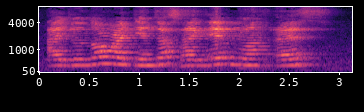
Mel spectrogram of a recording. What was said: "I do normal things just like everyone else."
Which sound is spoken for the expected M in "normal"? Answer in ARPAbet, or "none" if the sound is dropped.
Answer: none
